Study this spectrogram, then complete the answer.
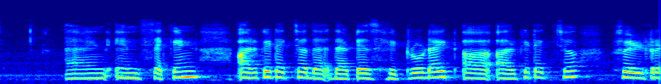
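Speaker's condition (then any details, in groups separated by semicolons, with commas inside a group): No condition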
